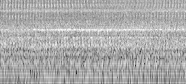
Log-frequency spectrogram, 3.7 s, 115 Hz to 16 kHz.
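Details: Lexus GS 300 3GR-FSE at 184,000 km (114,000 miles), warmed up, idling: steady whirr from right side, light irregular clicking from left side of engine; appeared suddenly after heavy water reached the back of the engine, cause not found.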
